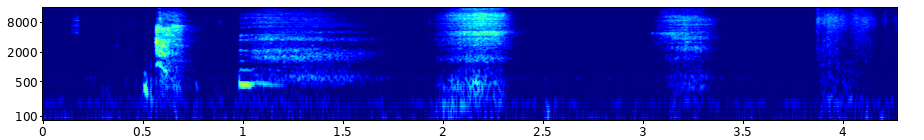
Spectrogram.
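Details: Sneezing: a series of four or five quick, hissing sneezes in a quiet room.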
